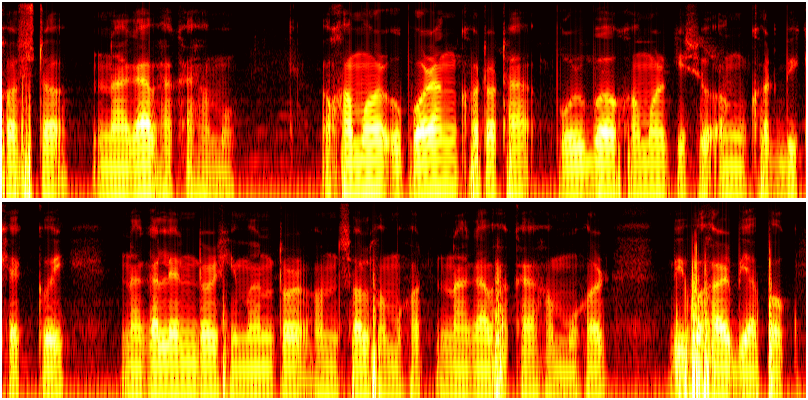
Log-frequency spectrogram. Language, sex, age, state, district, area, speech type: Assamese, male, 18-30, Assam, Charaideo, urban, spontaneous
